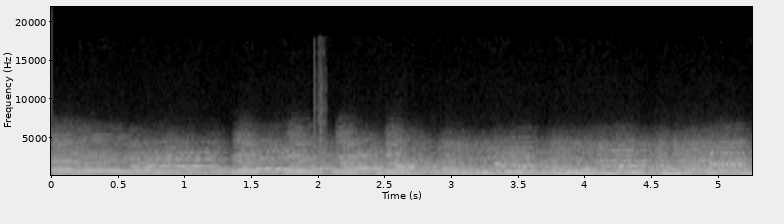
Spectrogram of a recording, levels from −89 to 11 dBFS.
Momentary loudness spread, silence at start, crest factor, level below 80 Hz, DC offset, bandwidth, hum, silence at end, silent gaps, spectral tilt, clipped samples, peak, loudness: 2 LU; 0 s; 14 dB; -38 dBFS; under 0.1%; 12 kHz; none; 0 s; none; -6.5 dB/octave; under 0.1%; -8 dBFS; -21 LUFS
